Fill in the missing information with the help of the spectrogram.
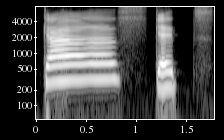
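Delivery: "casquette" with a long, loud first syllable; very drawn-out, loud "casquette"; stretched syllables. Shown as a demonstration. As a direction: hold "cas" out, then land "quette". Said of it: "on fait toujours les syllabes".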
